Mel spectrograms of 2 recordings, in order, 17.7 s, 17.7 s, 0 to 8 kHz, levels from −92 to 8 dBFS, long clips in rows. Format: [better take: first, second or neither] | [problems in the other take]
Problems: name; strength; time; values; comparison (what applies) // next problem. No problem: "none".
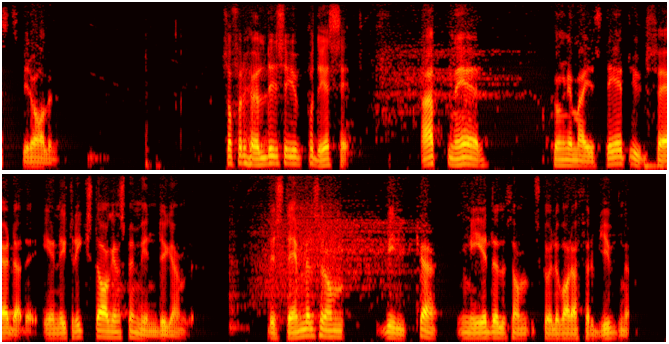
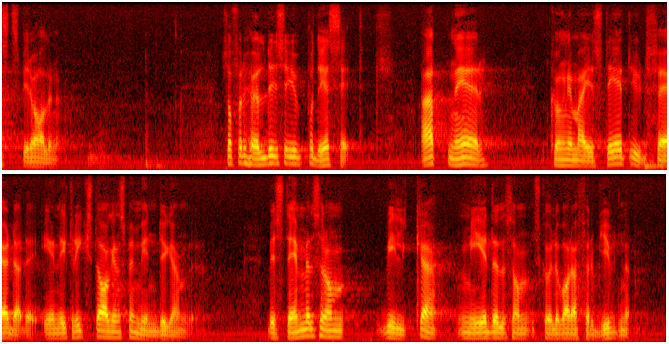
second | noise reduction (classical method spectral subtraction)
